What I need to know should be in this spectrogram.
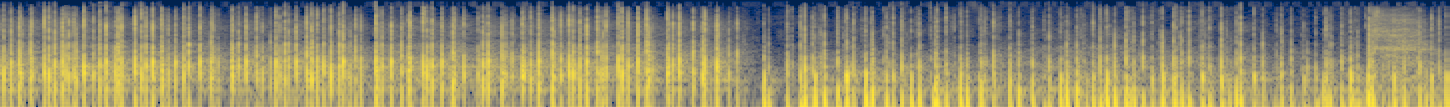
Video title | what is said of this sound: ASMR Fast Tapping & Rambling - Soft Spoken Male Voice | has a lot more of that Hollow sound because obviously it is hollow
